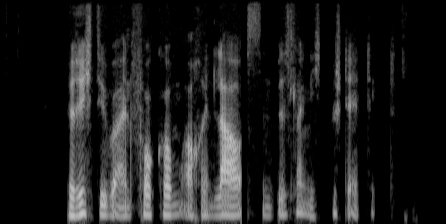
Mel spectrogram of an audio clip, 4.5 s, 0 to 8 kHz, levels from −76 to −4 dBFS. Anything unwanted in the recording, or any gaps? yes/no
yes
